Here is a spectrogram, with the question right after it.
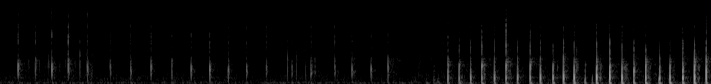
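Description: Fingertips and nails tap and rub on an empty-looking red cardboard poster tube, apparently paper-covered, and on its telescoping joint with gold rim bands. A steady run of short, dry, hollow taps with a low-mid tone is heard. After about four seconds the taps grow louder and come faster.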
